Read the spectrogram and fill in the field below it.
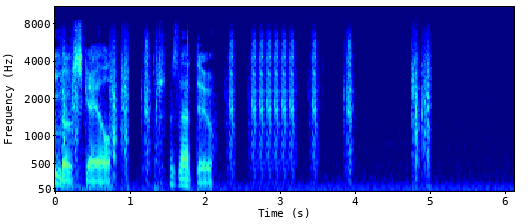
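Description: Short electronic menu beeps sound in quick succession.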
